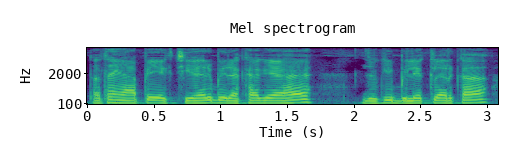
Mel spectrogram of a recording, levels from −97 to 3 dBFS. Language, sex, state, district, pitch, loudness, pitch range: Hindi, male, Jharkhand, Garhwa, 135 Hz, -15 LUFS, 130-145 Hz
